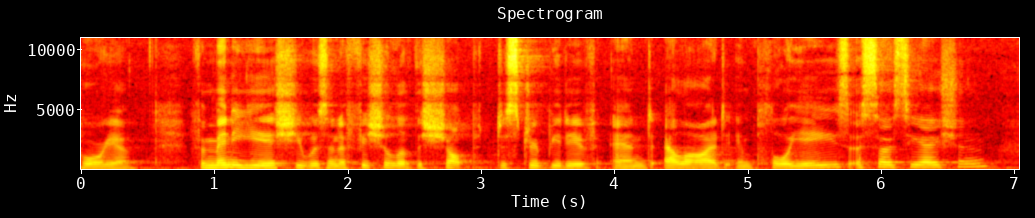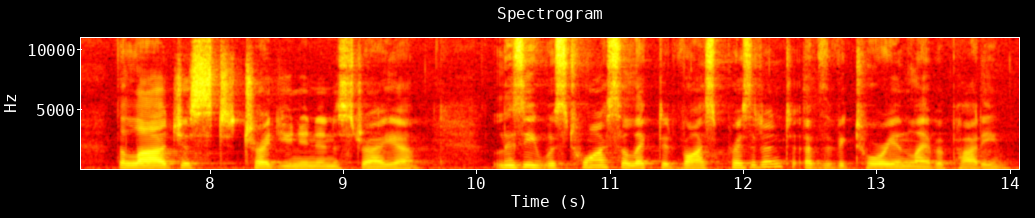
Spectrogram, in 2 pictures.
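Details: Adult woman speaking; normal speech.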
